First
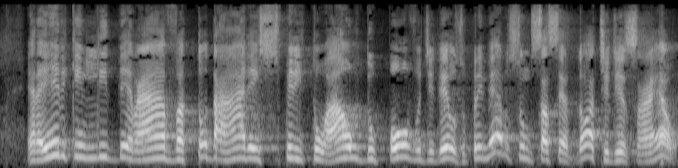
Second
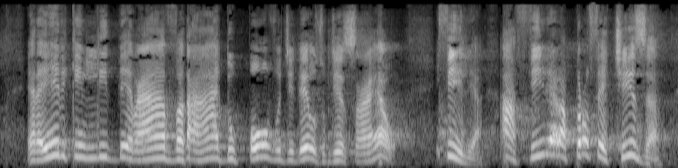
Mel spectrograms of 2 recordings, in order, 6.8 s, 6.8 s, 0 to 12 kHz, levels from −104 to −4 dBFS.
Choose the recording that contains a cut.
second; 4 cuts; at 1.9 s, 2.2 s, 3.3 s, 4.4 s

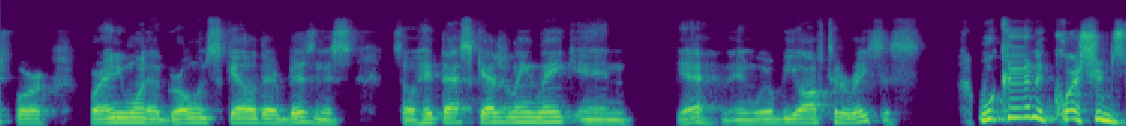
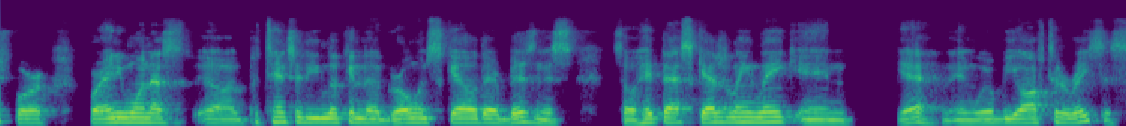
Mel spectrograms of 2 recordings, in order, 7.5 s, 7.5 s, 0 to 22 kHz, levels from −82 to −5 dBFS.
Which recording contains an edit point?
first; 1 cut; at 1.0 s

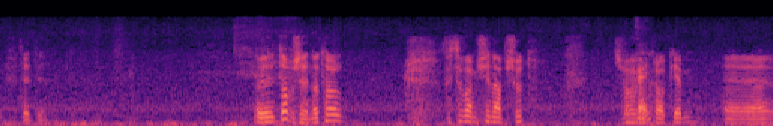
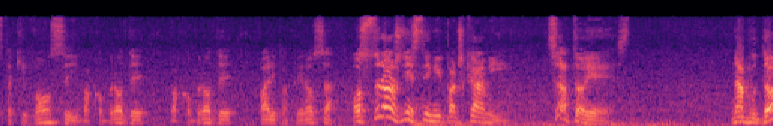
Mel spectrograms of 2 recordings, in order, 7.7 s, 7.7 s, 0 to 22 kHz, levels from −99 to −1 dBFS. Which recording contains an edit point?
second; 1 cut; at 1.7 s

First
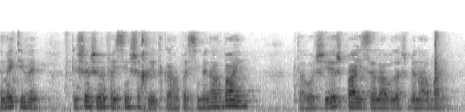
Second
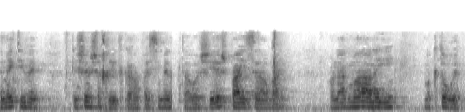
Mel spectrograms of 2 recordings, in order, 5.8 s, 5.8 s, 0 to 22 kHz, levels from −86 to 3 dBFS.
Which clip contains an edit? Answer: second; 4 cuts; at 1.1 s, 2.1 s, 3.2 s, 4.7 s

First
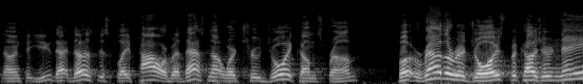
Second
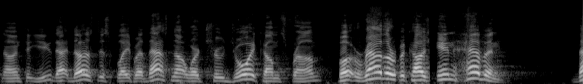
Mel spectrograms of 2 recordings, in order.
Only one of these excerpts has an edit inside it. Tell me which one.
second; 4 cuts; at 1.3 s, 3.3 s, 3.9 s, 4.3 s

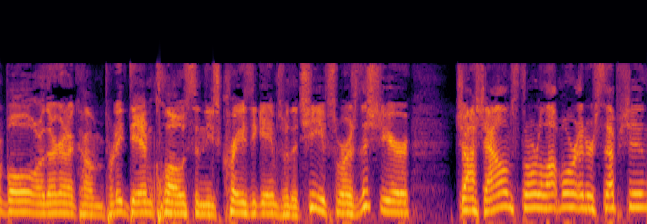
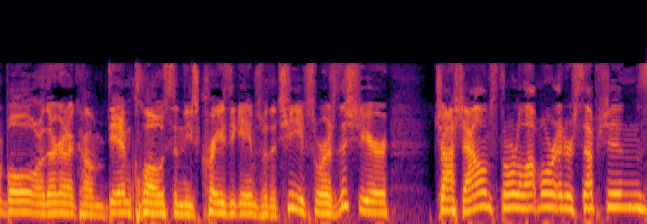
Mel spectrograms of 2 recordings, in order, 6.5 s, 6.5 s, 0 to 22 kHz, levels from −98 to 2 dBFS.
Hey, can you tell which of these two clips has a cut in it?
second; 1 cut; at 1.1 s

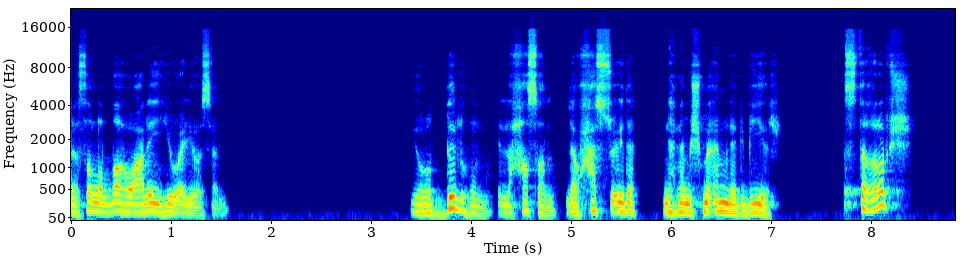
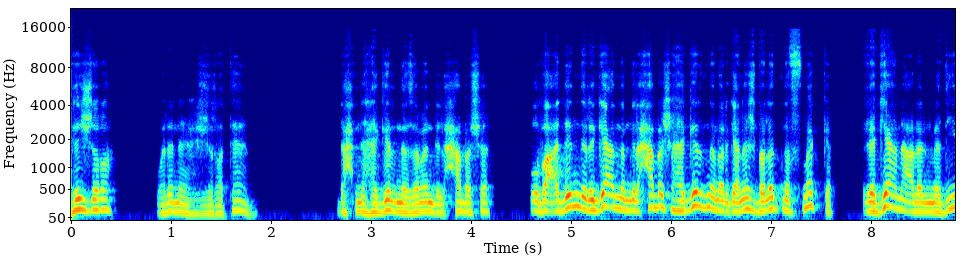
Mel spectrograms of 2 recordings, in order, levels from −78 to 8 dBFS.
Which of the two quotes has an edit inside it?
first; 3 cuts; at 4.2 s, 4.9 s, 7.7 s

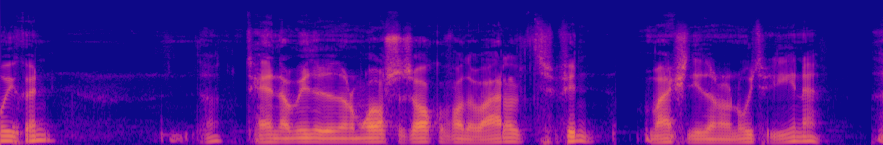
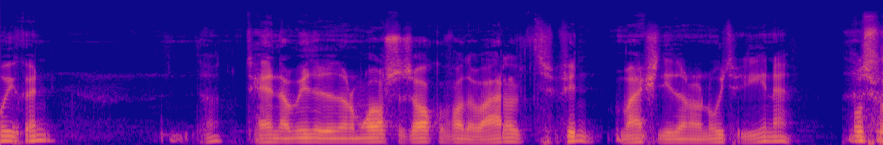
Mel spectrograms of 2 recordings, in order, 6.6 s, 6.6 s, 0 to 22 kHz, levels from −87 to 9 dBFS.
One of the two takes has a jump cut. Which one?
second; 1 cut; at 4.5 s

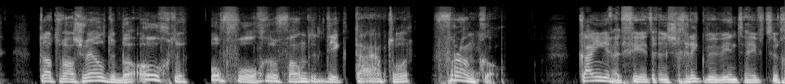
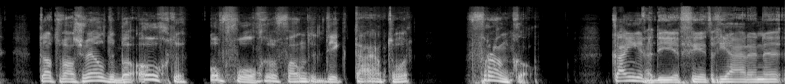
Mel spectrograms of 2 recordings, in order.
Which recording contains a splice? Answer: first; 3 cuts; at 4.2 s, 6.2 s, 6.6 s

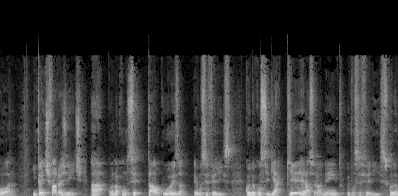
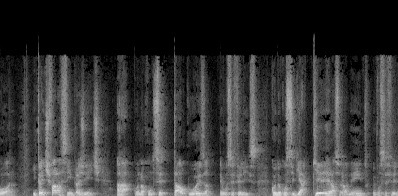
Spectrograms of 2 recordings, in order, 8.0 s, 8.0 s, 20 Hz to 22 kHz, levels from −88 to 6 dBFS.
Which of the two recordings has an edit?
first; 2 cuts; at 1.1 s, 1.7 s

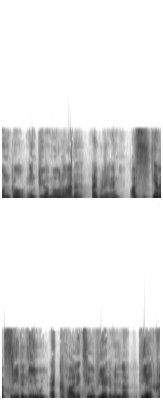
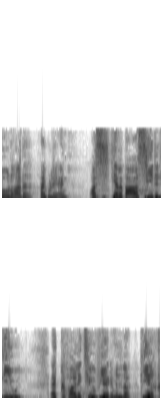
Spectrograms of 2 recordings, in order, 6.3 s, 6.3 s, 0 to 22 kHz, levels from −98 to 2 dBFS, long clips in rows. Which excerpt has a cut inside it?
first; 3 cuts; at 2.4 s, 3.2 s, 4.1 s

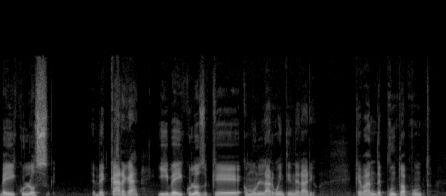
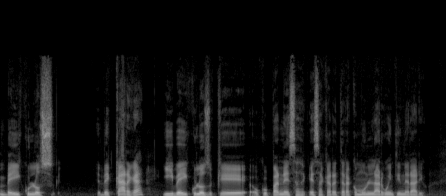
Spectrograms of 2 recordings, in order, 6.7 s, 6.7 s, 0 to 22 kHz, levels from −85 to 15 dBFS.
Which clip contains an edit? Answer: first; 1 cut; at 3.6 s

